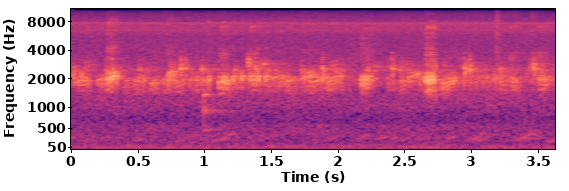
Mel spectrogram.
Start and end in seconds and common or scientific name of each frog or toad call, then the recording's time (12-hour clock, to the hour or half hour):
0.0	3.6	Bischoff's tree frog
0.0	3.6	Cochran's lime tree frog
0.7	3.6	Leptodactylus latrans
1.0	1.1	blacksmith tree frog
~2am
